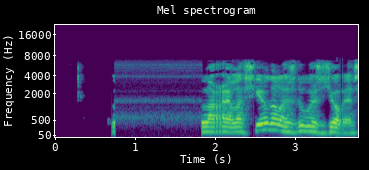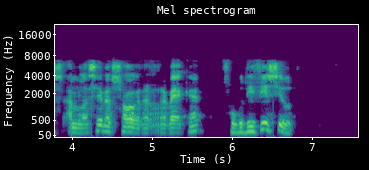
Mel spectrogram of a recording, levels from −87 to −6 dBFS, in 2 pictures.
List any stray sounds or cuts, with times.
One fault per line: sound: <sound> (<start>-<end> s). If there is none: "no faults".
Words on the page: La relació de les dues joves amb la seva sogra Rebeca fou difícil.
no faults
